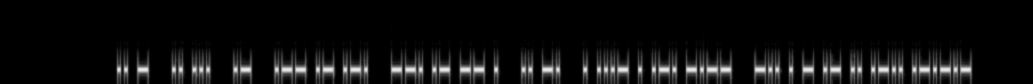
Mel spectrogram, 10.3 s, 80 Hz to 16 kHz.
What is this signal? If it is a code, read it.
Morse code, heard as a keyed tone, about 34 wpm, 700 Hz. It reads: IT IS A WAR GAME IN EVERY DETAIL.
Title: Sentences from Top 1500 Words 35wpm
